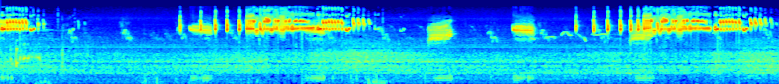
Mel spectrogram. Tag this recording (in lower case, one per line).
mynah bird singing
